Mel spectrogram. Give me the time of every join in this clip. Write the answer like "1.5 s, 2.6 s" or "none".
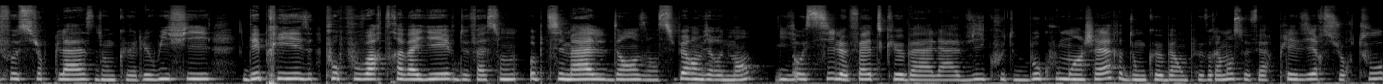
4.5 s, 7.9 s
